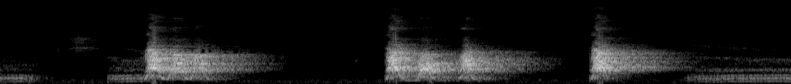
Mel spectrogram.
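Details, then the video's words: Yorkshire Terrier indoors barking at a Christmas stocking: loud, harsh, sharp barks, a single one, then a quick pair, then another, with soft low growly rumbling between bursts. "Yorkie barks at Christmas stocking pt. 2"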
